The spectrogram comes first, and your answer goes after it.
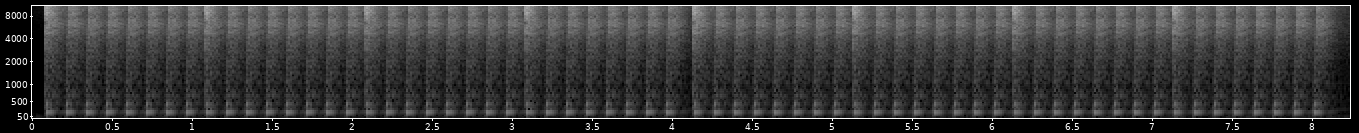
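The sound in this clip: Thirty-second notes played as a fast, even stream of many repeated pitched notes, with a sharper accent marking each beat. The pulse stays steady for the whole passage and then stops.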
